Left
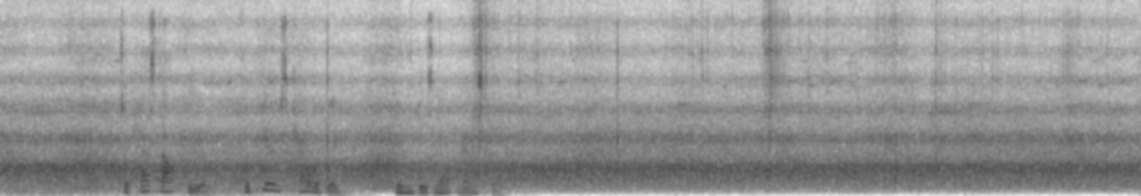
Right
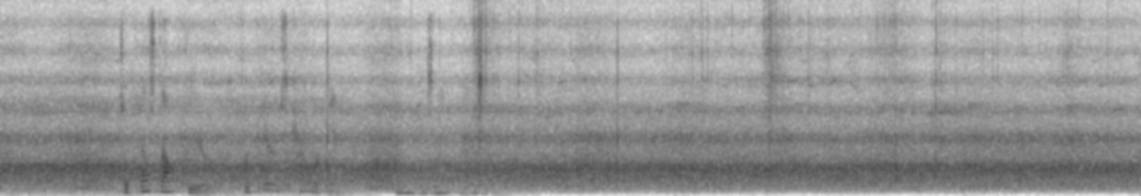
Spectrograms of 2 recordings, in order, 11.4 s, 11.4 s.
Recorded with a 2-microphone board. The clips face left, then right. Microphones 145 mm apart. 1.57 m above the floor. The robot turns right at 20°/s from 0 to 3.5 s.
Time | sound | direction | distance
1.2 | a man speaking | straight ahead | 0.9 m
